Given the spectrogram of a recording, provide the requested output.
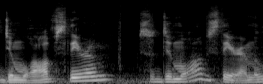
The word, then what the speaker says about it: de Moivre: it looks like it de moivre's this is pronounced demwave's theorem so de moivre's theorem literally says if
